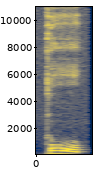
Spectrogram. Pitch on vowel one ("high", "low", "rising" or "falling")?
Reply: rising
